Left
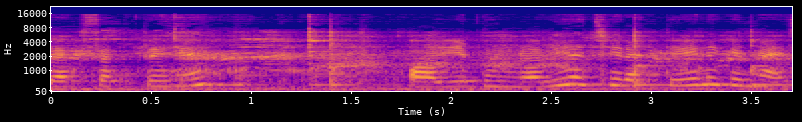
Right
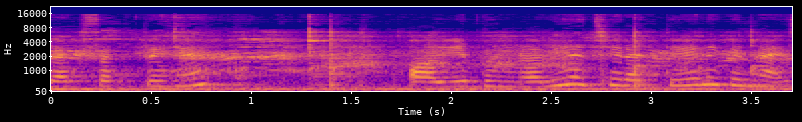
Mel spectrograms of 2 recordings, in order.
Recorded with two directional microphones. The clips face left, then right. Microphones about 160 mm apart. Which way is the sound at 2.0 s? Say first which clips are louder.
Left 1 dB; 20° left (ahead or behind).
